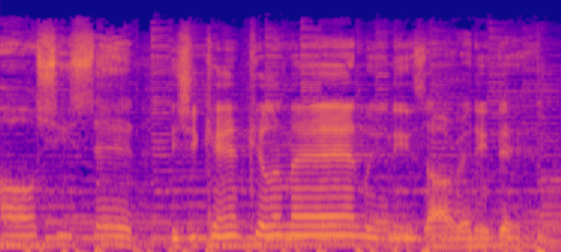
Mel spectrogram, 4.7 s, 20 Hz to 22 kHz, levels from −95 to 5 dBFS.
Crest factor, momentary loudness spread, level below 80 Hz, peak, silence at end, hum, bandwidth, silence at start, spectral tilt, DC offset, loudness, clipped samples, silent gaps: 18 dB; 8 LU; -38 dBFS; -6 dBFS; 0 s; none; 17 kHz; 0 s; -2.5 dB/octave; under 0.1%; -23 LUFS; under 0.1%; none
